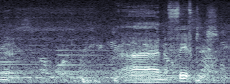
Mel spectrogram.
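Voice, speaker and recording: A man with a West Texas accent, with noticeable background noise. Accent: West Texas drawl. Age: 70s. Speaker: small-town resident interviewed. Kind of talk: casual interview. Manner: halting, repeats words.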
